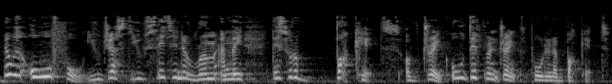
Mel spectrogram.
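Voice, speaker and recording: A woman guest on a comedy panel show, telling anecdotes haltingly and chuckling as she goes. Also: a little high, sing-song. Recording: live audience laughter, clearly noisy background. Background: studio audience laughing.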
